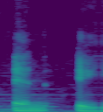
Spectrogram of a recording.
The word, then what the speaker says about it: nat: language it's called natat spelled n a t but pronounced more like na there's a practice called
